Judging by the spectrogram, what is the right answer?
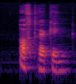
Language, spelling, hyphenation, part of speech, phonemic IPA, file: Dutch, aftrekking, af‧trek‧king, noun, /ˈɑftrɛkɪŋ/, Nl-aftrekking.ogg
- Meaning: 1. the act of subtracting 2. subtraction, a mathematical function to calculate the arithmetical difference between two numeric values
